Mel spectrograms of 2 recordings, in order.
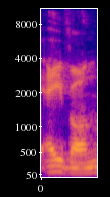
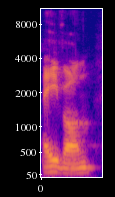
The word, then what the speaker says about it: Avon: posted through your door, it's pronounced Avon, but it's the Avon in Australian. Ah, okay. So you have corrected my pronunciation. Well, also mine. I've been pronouncing it Avon, and I'll continue to pronounce it Avon because that's the way it should be said. But the Australians say it Avon.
